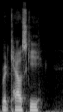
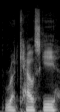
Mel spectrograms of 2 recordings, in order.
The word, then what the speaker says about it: Rutkowski: just look for Greg Rutkowski I believe that's how you pronounce it I think it's ru t ke o w s ki and great stuff I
